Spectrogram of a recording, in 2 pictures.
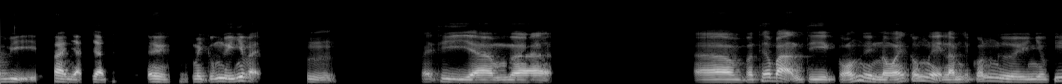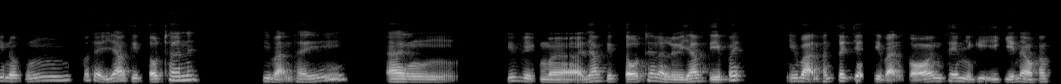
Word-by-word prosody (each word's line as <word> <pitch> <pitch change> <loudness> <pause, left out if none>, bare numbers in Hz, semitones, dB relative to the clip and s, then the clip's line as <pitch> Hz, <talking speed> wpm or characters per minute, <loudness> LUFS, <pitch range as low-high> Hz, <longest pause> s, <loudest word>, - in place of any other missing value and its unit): bị 265 0 -1
phai - - +5
nhạt - - +1
dần, - - +4 0.4
ừ, - - +1 0.4
mình 130 0 -1
cũng 135 +4 +1
nghĩ 140 -3 +3
như 180 - +4
vậy. - - +1 0.5
Ừm, 125 -3 -5
ừm. 100 - -10 0.9
Vậy - - -6
thì, 120 -4 -1
ờm, 110 0 +3
ờ 105 -1 +4 1.4
Ờ, 115 +1 +3
và 115 - -3
theo 165 +1 +2
bạn 115 - +3
thì 115 -1 -2
có - - +2
người 155 -5 +2
nói 110 -3 +3
công 90 0 0
nghệ - - +3
làm 110 +1 +1
cho 110 - -8
con 165 - -2
người 125 -5 0
nhiều 120 -1 -2
khi 165 +1 -3
nó 145 -3 +1
cũng 185 +6 -5
có - - -6
thể 450 - +1
giao - - +3
tiếp - - -3
tốt - - +3
hơn 190 0 +1
ấy, 210 +1 -2 0.7
thì 145 - -3
bạn - - 0
thấy, 140 +9 -2 0.6
à, 130 +1 +4 1.0
cái 165 - -5
việc 150 -5 -3
mà 120 -2 0 0.3
giao 150 +1 -1
tiếp 135 0 -4
tốt 120 - +4
hay 170 - -1
là - - +2
lười 115 -2 +1
giao 145 +2 +3
tiếp 115 0 -1
ấy, 205 0 -1 0.4
như 150 - -4
bạn 150 - +3
phân 145 -1 -5
tích 160 +2 0
ấy, 420 - +2
thì - - -2
bạn - - +2
có - - +4
thêm 155 -1 +1
những - - -1
cái 290 - -1
ý 245 -3 -4
kiến 125 +2 -2
nào 130 -5 +3
không? 135 - -2
135 Hz, 205 wpm, -23 LUFS, 115-165 Hz, 1.4 s, phai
